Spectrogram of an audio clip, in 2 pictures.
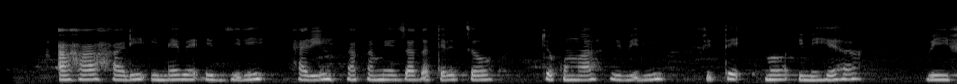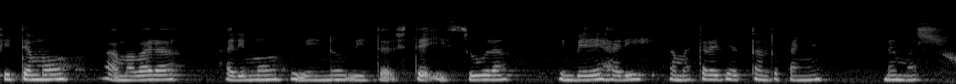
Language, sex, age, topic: Kinyarwanda, female, 18-24, finance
